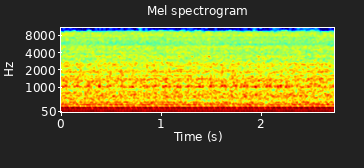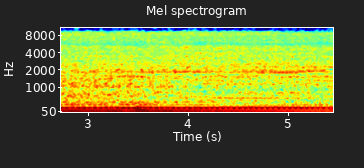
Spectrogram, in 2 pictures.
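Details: 2005 Chevy Malibu 2.2L four-cylinder, over 250,000 miles, first start after head gasket replacement on the old, rough spark plugs: low steady hum with an even pulse, no stumbles or ticking. Normal idle.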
